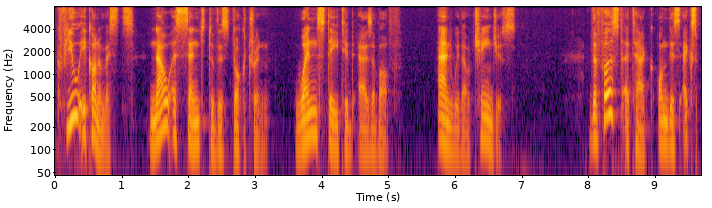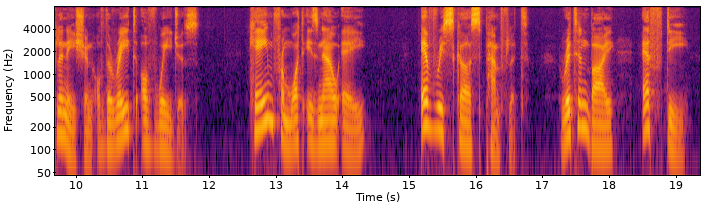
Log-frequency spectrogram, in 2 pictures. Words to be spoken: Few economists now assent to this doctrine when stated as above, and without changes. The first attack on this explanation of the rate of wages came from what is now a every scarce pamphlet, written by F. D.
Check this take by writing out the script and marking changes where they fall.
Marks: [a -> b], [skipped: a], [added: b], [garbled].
Few economists now assent to this doctrine when stated as above, and without changes. The first attack on this explanation of the rate of wages came from what is now a every scarce pamphlet, written by F. D.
